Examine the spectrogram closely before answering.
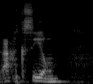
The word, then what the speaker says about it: Action: Then we went to a shop called Axion, which is actually, if you look at it, it's spelled action in English, but it's pronounced Axion.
